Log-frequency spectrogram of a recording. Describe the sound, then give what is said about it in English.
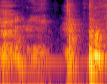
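Someone vocally imitates a horse farting out an entire apple: a low, buzzing rasp, a brief pause, then two short, sputtering bursts, fairly loud, with no other talking. “The horse looks at you and farts an entire apple.”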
